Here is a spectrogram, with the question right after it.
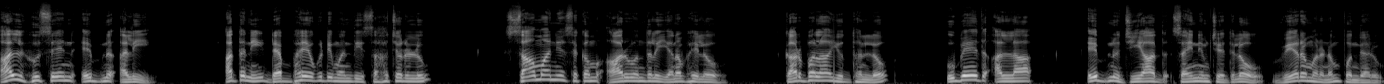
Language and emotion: Telugu, neutral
